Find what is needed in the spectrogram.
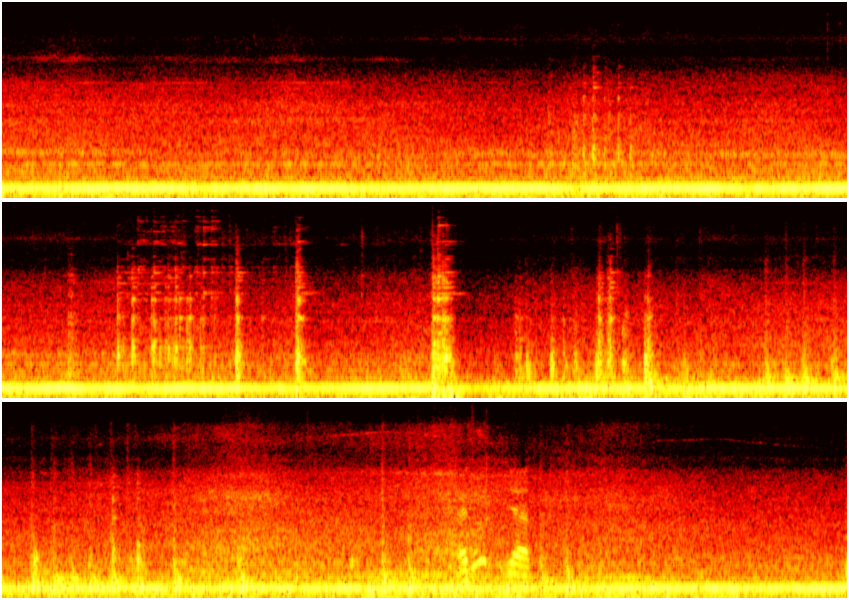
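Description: Heavy diesel engine idling with a steady low drone, with a few sharp metal clanks about twelve to sixteen seconds in.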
